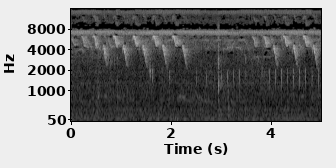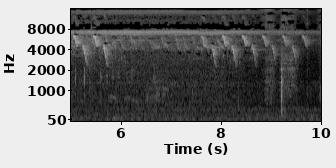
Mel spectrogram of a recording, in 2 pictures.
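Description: A small bird singing: three runs of quick, high chirps, each falling in pitch, about four a second.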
